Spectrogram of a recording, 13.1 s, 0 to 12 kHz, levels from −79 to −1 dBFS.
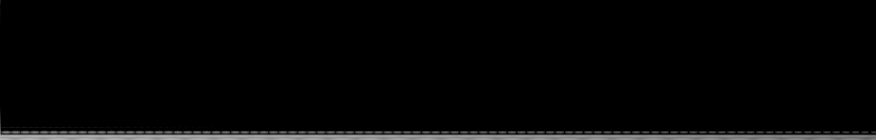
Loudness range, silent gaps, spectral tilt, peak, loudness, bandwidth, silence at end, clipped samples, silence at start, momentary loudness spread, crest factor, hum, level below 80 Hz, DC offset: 10 LU; none; -16.5 dB/octave; -18 dBFS; -31 LUFS; 1.2 kHz; 0 s; under 0.1%; 0 s; 12 LU; 12 dB; none; -74 dBFS; under 0.1%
